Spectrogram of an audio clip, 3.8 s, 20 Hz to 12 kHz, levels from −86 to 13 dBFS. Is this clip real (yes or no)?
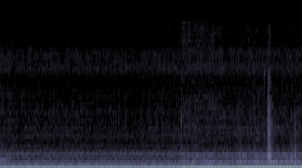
yes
